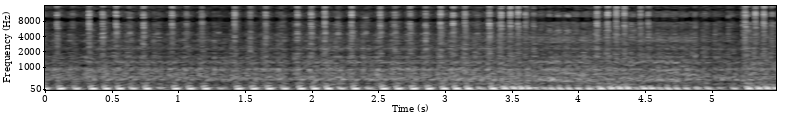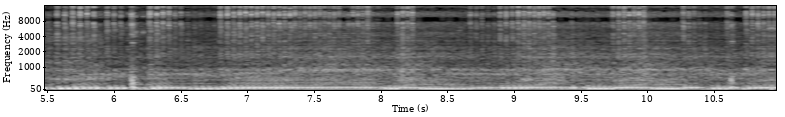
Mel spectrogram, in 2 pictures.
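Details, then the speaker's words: Kawasaki Prairie 300 ATV, CVT cover removed and snake remains found inside: starts with a putting sound and settles to a steady idle, no scraping or rattle from the belt area; the earlier noise is gone, owner suspects the snake caused it. "Well, that noise has gone away since I took the cover off. I wonder if it was because of that snake."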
